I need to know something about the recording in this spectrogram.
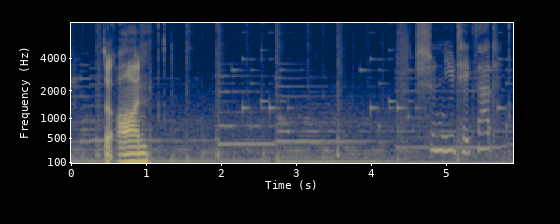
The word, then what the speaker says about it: Ann: I mean, it looks like Anne, but they said on. So I don't think it really matters which way you say it. I'm probably going to try to say it like how they say it.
